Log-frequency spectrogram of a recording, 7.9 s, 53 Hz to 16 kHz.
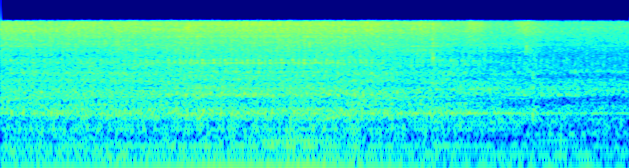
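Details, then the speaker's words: Hyundai Creta 1.6 diesel after replacing faulty diesel regulator valve (DRV) with a used one and bleeding air, to cure engine knocking and late starting; smooth start and even diesel idle clatter, no knocking; normal diesel idle. "Engine का sound starting बिल्कुल smooth हो गया है। ये engine of, ignition on, गाड़ी start. Check कर सकते हैं आप इंजन का साउंड।"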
